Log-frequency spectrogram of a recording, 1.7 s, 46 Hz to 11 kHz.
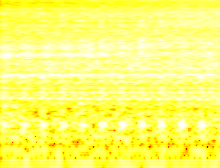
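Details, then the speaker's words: Renault Master 2 diesel, about 306,000 km, towed in with a frightening engine noise and smoke from the hood edges, now after repair: even diesel clatter at steady beats, about five per second, no knock or squeal. A smooth, healthy idle. "Hacı Bekir lokumu gibi çalışıyor ha sahile Güle güle kullansın inşallah"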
